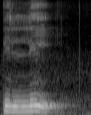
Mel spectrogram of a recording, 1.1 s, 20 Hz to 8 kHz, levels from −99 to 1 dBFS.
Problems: low volume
